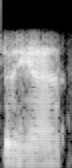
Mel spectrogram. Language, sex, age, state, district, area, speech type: Tamil, male, 18-30, Tamil Nadu, Madurai, rural, conversation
